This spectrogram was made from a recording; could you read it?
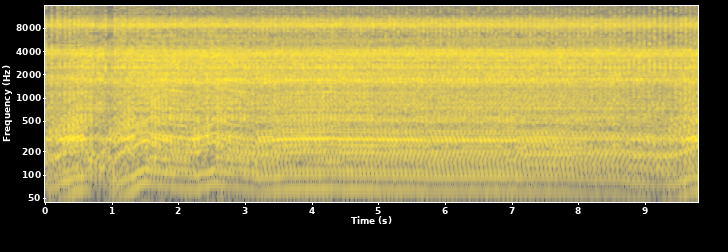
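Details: Lexmoto FMX 125cc single-cylinder idling, kicked over; sharp rapid ticking chuff over the engine note, exhaust suspected still blowing slightly, owner hopes to tighten it up.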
